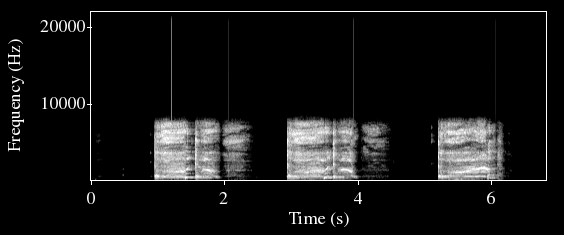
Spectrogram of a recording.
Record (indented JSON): {
  "three_cough_length": "6.8 s",
  "three_cough_amplitude": 32767,
  "three_cough_signal_mean_std_ratio": 0.57,
  "survey_phase": "beta (2021-08-13 to 2022-03-07)",
  "age": "45-64",
  "gender": "Female",
  "wearing_mask": "No",
  "symptom_cough_any": true,
  "symptom_runny_or_blocked_nose": true,
  "symptom_sore_throat": true,
  "symptom_fatigue": true,
  "symptom_headache": true,
  "smoker_status": "Never smoked",
  "respiratory_condition_asthma": true,
  "respiratory_condition_other": false,
  "recruitment_source": "Test and Trace",
  "submission_delay": "1 day",
  "covid_test_result": "Positive",
  "covid_test_method": "LFT"
}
